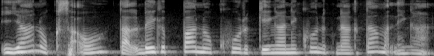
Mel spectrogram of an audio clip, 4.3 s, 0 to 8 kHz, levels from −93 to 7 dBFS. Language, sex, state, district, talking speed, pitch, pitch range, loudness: Garo, female, Meghalaya, West Garo Hills, 110 wpm, 215 Hz, 185-235 Hz, -17 LUFS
